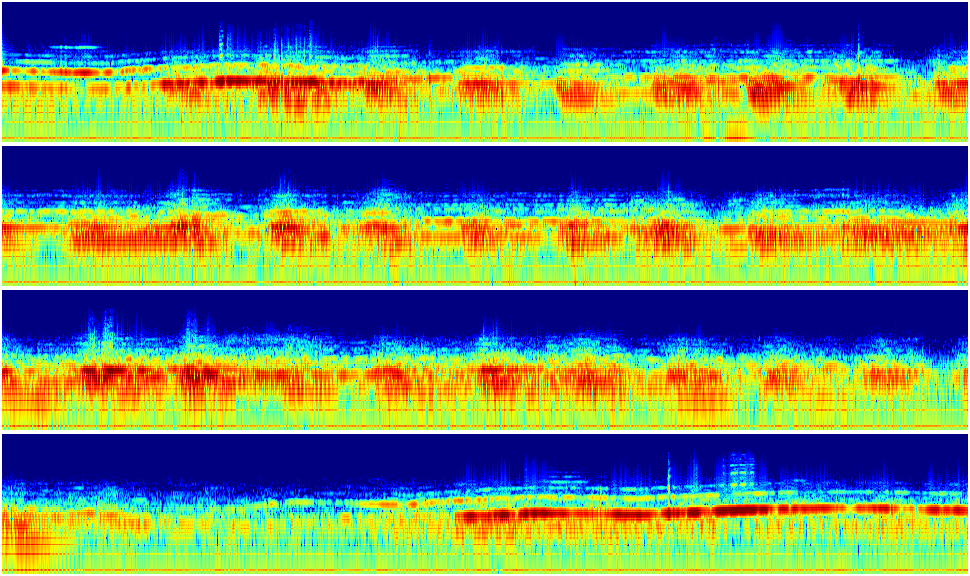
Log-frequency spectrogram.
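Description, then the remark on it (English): A loud police siren wails as police cars go tearing past, its pitch sweeping up and down, then dissolving into a dense, blaring wash before the rising-and-falling wail returns near the end. No one speaks. “When you hear the scream of the siren and police cars go tearing past”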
